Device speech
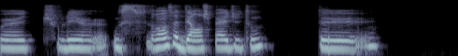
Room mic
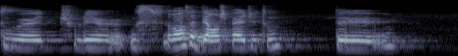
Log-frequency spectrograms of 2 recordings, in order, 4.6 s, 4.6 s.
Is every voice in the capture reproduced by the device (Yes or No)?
Yes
